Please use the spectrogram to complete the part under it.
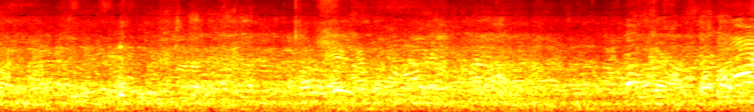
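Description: A crowd of people shouts and chatters outdoors.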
